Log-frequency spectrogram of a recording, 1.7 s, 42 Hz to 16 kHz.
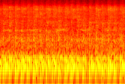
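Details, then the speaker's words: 2021 CFMOTO CFORCE 800 ATV idling with a choppy, uneven pulse and creeping with no throttle; the primary clutch bearing is failing, causing squealing, secondary engaging at idle and no shifting until the engine is shut off. "all right that's the bearing in the primary clutch and it will not shift until you turn it off and your primary stops spinning then you can you're able to shift so that squealing noise and not being able to shift is your little bearing on the primary clutch"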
